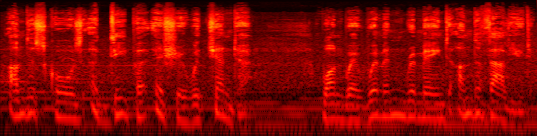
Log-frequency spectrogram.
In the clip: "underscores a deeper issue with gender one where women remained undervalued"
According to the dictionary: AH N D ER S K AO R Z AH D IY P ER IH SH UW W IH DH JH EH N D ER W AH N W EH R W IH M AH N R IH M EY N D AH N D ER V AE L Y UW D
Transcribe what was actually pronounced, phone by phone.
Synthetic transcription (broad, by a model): AH N D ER S K AO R Z AH D IY P ER IH SH UW W IH DH JH EH N D ER W AH N W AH R W IH M AH N R IH M EY N D AH N D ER V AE L Y UW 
